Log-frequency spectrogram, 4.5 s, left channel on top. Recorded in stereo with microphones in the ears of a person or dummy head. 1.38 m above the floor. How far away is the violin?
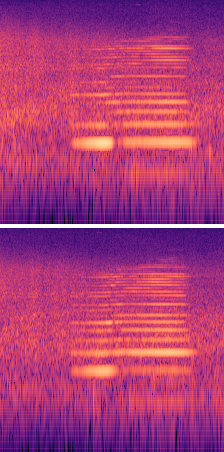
About 2.5 m.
